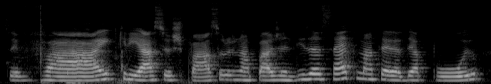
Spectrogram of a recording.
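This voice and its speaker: A woman's voice: mid-range voice, fairly even intonation, unhurried. A Brazilian woman teaching an arts class to young children, patiently explaining steps and often checking in with the kids. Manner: patient, repeats instructions, frequent "tá?" checks. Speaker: primary school arts teacher.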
